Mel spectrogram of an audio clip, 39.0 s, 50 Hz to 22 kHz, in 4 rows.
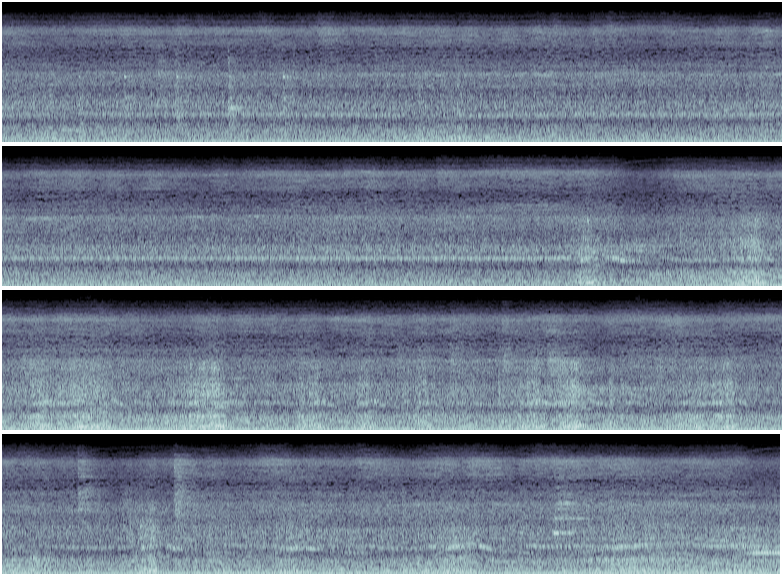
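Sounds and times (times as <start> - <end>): loader engine running: 0.0 - 38.9.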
